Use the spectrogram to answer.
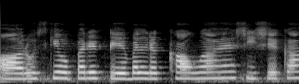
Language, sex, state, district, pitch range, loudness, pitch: Hindi, female, Maharashtra, Washim, 270-285 Hz, -14 LUFS, 280 Hz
